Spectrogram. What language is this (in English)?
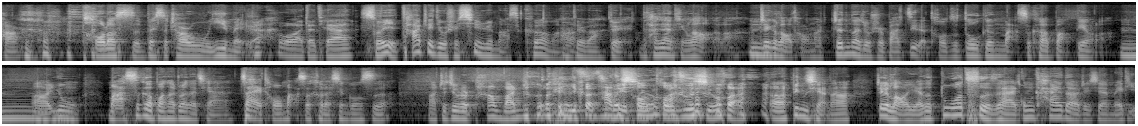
Chinese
